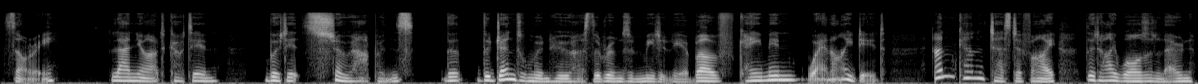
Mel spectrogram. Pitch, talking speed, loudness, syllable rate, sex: 165 Hz, 145 wpm, -19 LUFS, 4.5 syllables/s, female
